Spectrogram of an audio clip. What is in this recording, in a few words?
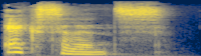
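"excellence", British English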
